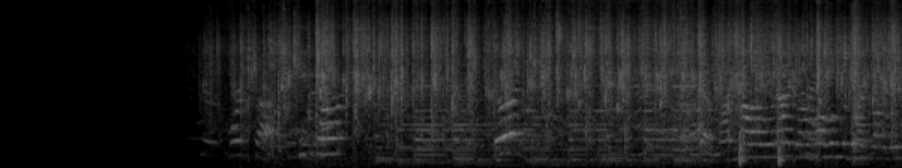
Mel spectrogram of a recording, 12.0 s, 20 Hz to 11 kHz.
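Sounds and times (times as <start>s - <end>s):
spoons clacking: 2.5s - 12.0s
acoustic guitar strumming: 5.0s - 11.9s.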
